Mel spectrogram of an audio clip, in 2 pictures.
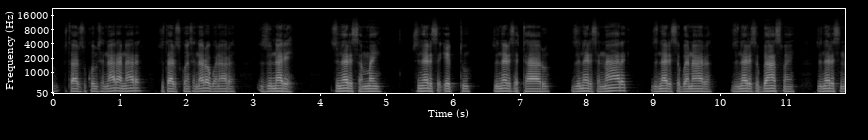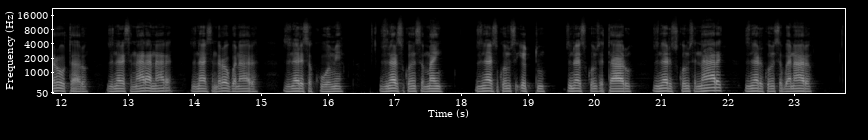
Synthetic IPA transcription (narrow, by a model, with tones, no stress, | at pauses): zu˨˦ta˨ɾu˨sa˨ko˨mi˦s̬a˨na˦ɾa˦na˦ɾə˦ | zu˨ta˦ɾu˨sko˦me˦sa˨na˦ɾa˨ɡ͡ba˨na˦ɾə˨ | zu˦na˦ɾe˨ | zu˦na˦ɾe˨sa˨ma˦i˦ | zu˦na˦ɾe˨sa̰˨ʔe˦tːu˦ | zu˦na˦ɾe˨sa˨ta˨ɾu˦ | zu˦na˦ɾe˨sa˨na˦ɾə˦k | zu˨˦na˦ɾe˨sa˨ɡ͡ba˨na˦ɾə˨ | zu˨na˦ɾe˨s̬a̰˨ɡ͡ba˦sma˨i˨ | zu˨˦na˦ɾi˨sa˨na˦ɾa˦˨ta̰˨ɾu˦ | zu˨˦na˦ɾi˨sa˨na˦ɾa˦na˦ɾə˦k | zu˦na˦ɾi˨sa˨na˦ɾa˨ɡ͡ba˨˦na̰˦ɾə˨ | zu˨˦na˦ɾi˨sa˨kʰo˨me˦ | zu˦na˦ɾi˨sa˨ko˨me˦sa˨ma˦i˦ | zu˦n˦a˦ɾi˨sa˨ko˨me˦sa̰˨ʔe˦tːu˦ | zu˦n˦a˦ɾi˨sḁ˨ko˨˦me˦sa˨ta˦ɾu˦ | zu˦n˦a˦ɾi˨sḁ˨ko˨˦me˦sa˨na˦ɾə˦k̚ | zu˦na˦ɾi˨ko˨me˦sa˨ɡ͡ba˦na˦ɾə˨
